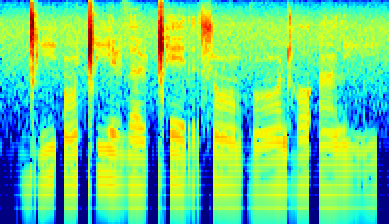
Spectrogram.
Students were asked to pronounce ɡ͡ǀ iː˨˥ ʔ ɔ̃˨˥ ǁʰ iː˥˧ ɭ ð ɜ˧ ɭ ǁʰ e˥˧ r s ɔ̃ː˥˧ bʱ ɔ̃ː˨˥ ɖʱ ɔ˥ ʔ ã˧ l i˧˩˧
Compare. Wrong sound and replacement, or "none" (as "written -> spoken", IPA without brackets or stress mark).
none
